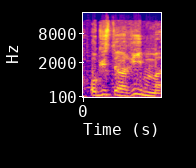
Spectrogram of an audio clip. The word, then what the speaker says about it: Auguste Rim: Auguste Rime, c'est ça, je prononce bien. Tout à fait. C'est pas Rime, c'est Rime. Rime. R-I-N.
